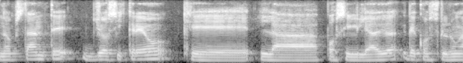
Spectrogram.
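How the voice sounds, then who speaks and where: The man's fairly slow speech is accompanied by noticeable background noise. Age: young. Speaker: economist and parliamentary adviser. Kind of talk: panel debate.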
